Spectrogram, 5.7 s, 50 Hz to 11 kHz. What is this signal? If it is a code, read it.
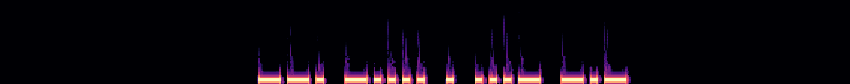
Morse code, heard as a keyed tone, about 25 wpm, 700 Hz. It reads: G6EVK
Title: DXCC-100 Call Signs - 5 Characters - 25wpm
